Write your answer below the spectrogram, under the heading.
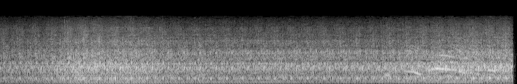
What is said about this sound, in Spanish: Pero Ponzi llegó como cada mañana, impecablemente trajeado a bordo de su locomóvil, el auto más costoso del momento.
